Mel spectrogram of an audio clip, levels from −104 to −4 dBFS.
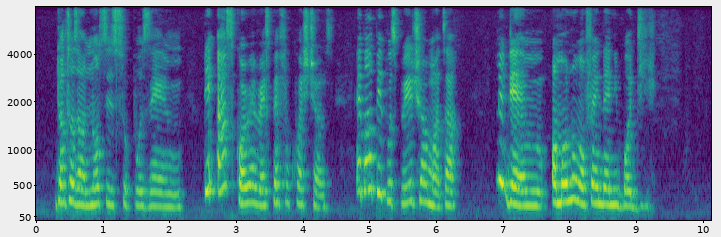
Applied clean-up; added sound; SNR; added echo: none; none; none; none.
